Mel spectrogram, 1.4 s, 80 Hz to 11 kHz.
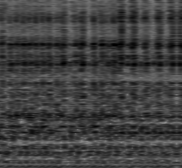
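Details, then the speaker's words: Wilesco D6 model steam engine, warm and running a while: fast, even chuffing beat with steady steam hiss, no knocks or stumbles; normal operating speed after running very fast at first. "that's about a normal operating speed there it usually runs real fast there at first"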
